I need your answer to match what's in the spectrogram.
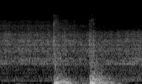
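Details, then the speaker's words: Traxxas XRT Max6 ESC cooling fan, powered on after programming: two dull clicks a third of a second apart over a faint hiss as the fan sticks; all blades present, appears to hit its case; cause not confirmed. "But it's like it's hitting the case. That's weird."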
